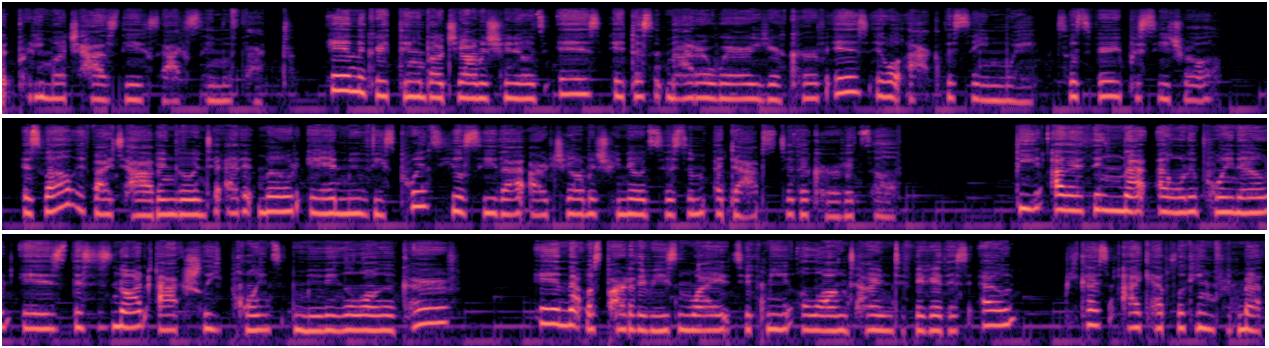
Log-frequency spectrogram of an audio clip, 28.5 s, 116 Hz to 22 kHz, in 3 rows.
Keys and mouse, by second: 2.4 Escape, 2.4 space, 3.4 g, 9.1 Escape, 9.6 Tab, 10.3 click, 11.8 g, 17.7-18.2 drag, 18.5 click, 19.7-20.1 drag, 22.5 shift+click.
